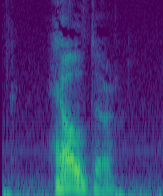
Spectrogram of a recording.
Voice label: "helder", Dutch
